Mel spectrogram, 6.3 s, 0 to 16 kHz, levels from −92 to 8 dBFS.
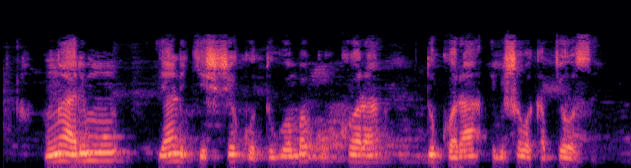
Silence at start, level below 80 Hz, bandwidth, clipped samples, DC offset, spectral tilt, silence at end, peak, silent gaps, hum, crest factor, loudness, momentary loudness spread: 0.2 s; -62 dBFS; 7.4 kHz; under 0.1%; under 0.1%; -4.5 dB/octave; 0.4 s; -2 dBFS; none; none; 18 dB; -18 LUFS; 12 LU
